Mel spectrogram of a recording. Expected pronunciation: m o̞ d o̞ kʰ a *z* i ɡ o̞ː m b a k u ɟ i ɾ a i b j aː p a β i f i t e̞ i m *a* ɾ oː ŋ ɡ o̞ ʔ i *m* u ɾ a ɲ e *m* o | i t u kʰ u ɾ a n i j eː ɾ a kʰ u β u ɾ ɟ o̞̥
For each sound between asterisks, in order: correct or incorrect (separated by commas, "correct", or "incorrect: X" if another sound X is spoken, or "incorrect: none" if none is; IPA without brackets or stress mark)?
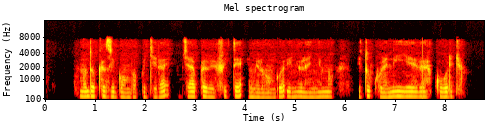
correct, incorrect: i, incorrect: ɲ, correct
